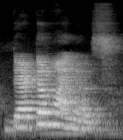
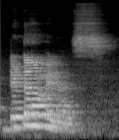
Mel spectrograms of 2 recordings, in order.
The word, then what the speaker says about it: determiners: डिटर्मिनर्स जिसे कभी कभी आपने किसी को बोलते सुना होगा डेटरमाइनर्स, जो कि गलत प्रोनाउंसिएशन है, आप इसको बोलेंगे डिटर्मिनर्स।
